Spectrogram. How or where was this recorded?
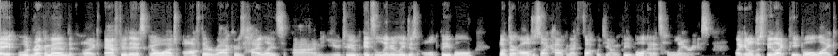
video call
